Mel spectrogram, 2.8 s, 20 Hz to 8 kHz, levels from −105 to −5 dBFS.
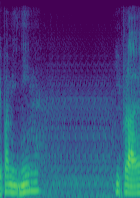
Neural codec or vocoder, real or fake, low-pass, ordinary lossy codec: codec, 16 kHz in and 24 kHz out, 0.4 kbps, LongCat-Audio-Codec, fine tuned four codebook decoder; fake; 7.2 kHz; none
